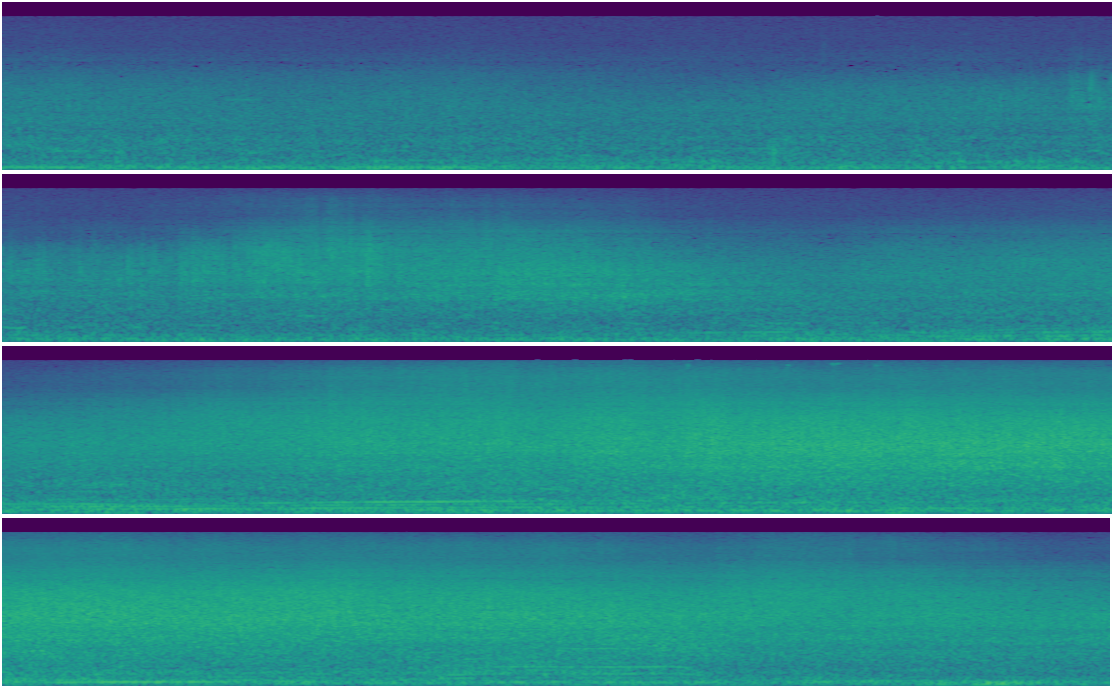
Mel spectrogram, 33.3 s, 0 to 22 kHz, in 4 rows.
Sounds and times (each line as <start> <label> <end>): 0.0 Traffic passing cars 33.2
0.0 bus 33.2
0.0 truck 33.2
